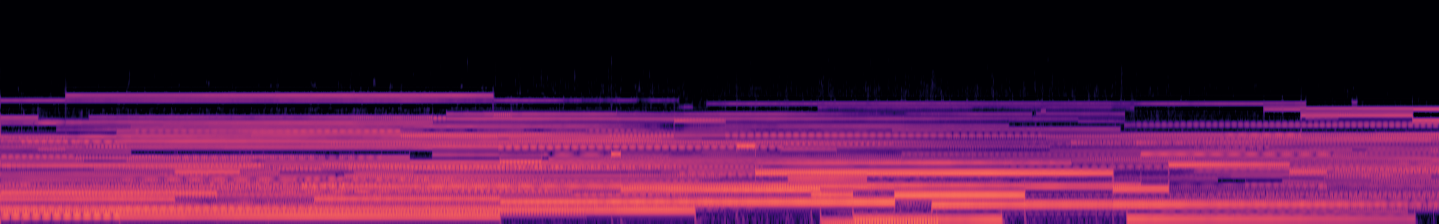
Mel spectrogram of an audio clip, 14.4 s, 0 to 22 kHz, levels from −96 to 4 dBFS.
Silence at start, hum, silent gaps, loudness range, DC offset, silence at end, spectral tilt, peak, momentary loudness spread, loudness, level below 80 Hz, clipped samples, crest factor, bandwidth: 0 s; none; none; 4 LU; under 0.1%; 0 s; -9.5 dB/octave; -18 dBFS; 7 LU; -32 LUFS; -44 dBFS; under 0.1%; 14 dB; 4.7 kHz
